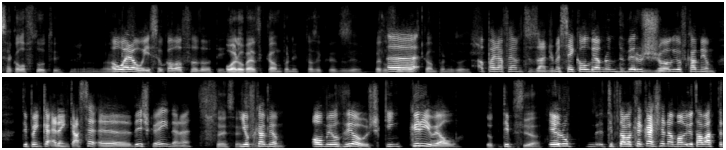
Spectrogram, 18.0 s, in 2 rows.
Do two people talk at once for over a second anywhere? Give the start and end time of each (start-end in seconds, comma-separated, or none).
none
